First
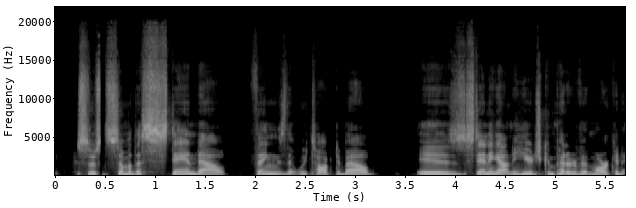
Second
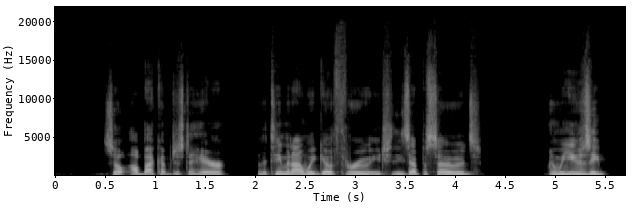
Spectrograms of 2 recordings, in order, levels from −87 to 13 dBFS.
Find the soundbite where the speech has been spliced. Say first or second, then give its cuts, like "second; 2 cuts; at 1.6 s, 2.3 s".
first; 1 cut; at 4.1 s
